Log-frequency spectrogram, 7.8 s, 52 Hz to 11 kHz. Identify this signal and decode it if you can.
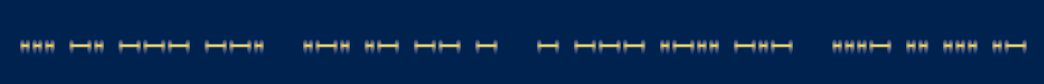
Morse code, heard as a keyed tone, about 26 wpm, 600 Hz. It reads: SNOG RAMT TOLK VISA
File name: Korte ord DK 26wpm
